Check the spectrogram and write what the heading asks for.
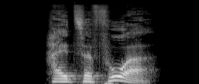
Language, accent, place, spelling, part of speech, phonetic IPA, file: German, Germany, Berlin, heize vor, verb, [ˌhaɪ̯t͡sə ˈfoːɐ̯], De-heize vor.ogg
- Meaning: inflection of vorheizen: 1. first-person singular present 2. first/third-person singular subjunctive I 3. singular imperative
